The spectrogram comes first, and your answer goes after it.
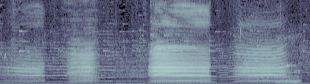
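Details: Village cows driven to their pen along a rice field ditch; four moos in quick succession, the third loudest and longest, over low steady background music.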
